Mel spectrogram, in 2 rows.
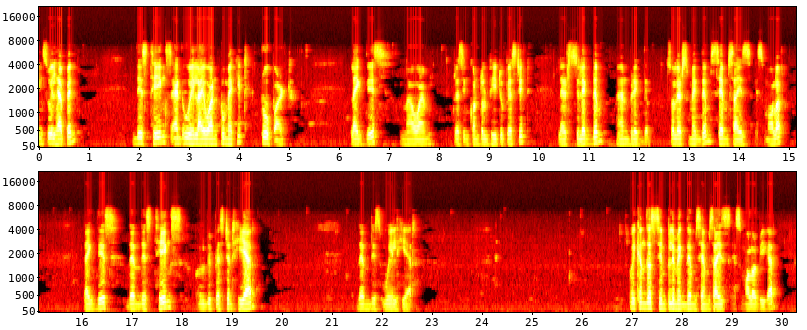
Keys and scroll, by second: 4.8 ctrl+x, 5.2 BackSpace, 7.6 ctrl+v.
